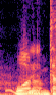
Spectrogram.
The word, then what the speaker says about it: Warrant: Trochę lepiej na czwartym, bo tam już zespół Warrant, tak to się wymawia? – Warrant.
